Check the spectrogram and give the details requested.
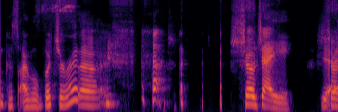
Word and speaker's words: Shojai: Shojai. Yeah. Shojai. Very good. I wrote it down phonetically.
